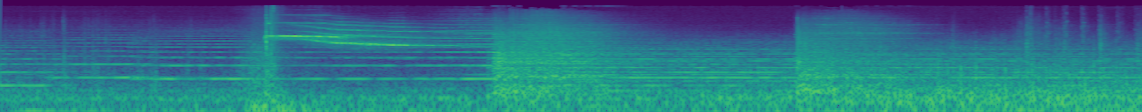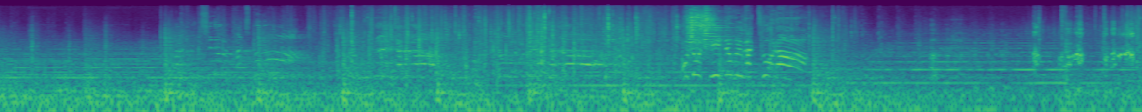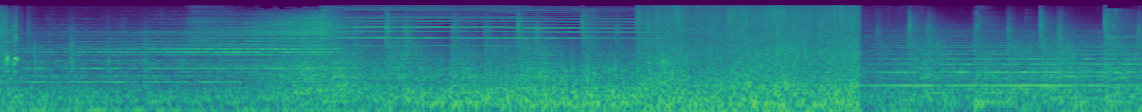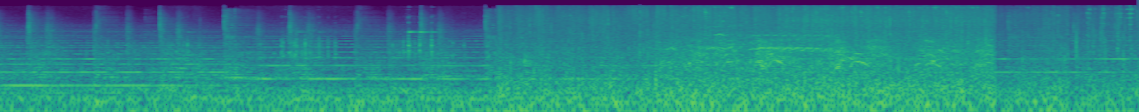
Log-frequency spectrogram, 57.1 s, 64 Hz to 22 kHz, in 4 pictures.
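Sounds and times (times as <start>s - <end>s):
horses galloping: 17.5s - 23.0s, 49.0s - 57.0s
horses whinnying: 51.1s - 55.3s.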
